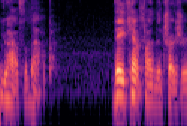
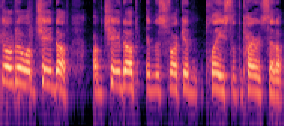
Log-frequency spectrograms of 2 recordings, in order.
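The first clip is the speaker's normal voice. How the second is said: louder, higher hammed-up complaint; mock panic; 6 semitones higher, 6 dB louder than usual. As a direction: pretend captive in distress. Hero acted, captured and chained.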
